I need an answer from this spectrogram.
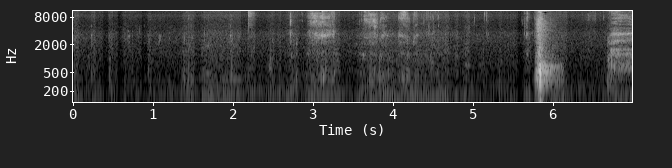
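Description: A man chewing and eating a meal of rice and vegetables with his fingers, close to a clip-on microphone: faint mouth and chewing sounds with small ticks. About six seconds in there is one loud, sharp click or knock.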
